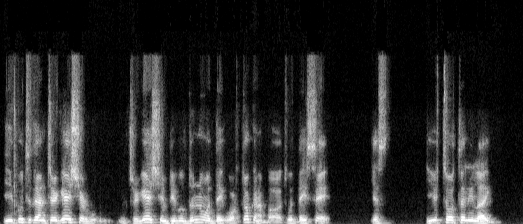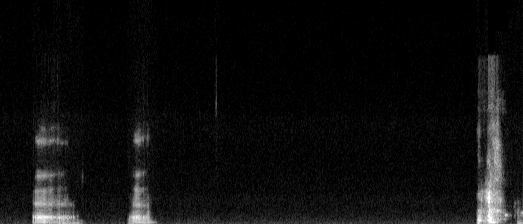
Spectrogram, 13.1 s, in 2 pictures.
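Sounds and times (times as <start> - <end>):
speech: 0.0 - 6.3, 7.0 - 7.6, 8.2 - 8.5, 12.5 - 13.0
sneeze: 12.5 - 13.0.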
